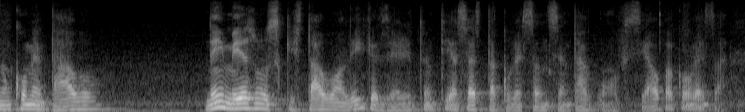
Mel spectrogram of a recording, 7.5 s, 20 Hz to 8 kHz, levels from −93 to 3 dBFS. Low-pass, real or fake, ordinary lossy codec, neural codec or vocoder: none; real; none; none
